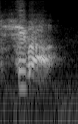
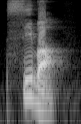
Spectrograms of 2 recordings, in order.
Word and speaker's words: C-ball: Sheball. – What is it? – Sheball. – Do you have to say it like that? – It's C-ball. – C-ball.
